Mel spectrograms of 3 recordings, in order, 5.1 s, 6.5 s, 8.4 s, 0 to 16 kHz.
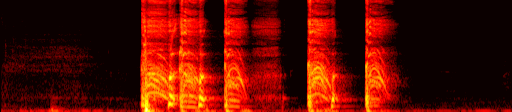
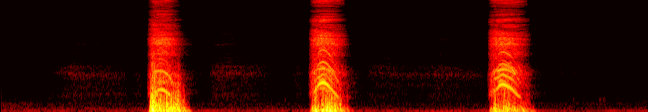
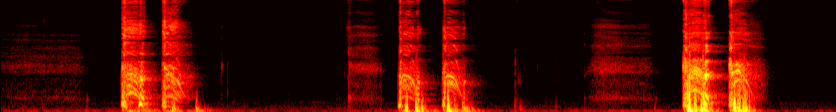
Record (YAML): cough_length: 5.1 s
cough_amplitude: 32768
cough_signal_mean_std_ratio: 0.3
exhalation_length: 6.5 s
exhalation_amplitude: 32767
exhalation_signal_mean_std_ratio: 0.28
three_cough_length: 8.4 s
three_cough_amplitude: 32768
three_cough_signal_mean_std_ratio: 0.26
survey_phase: beta (2021-08-13 to 2022-03-07)
age: 18-44
gender: Male
wearing_mask: 'No'
symptom_new_continuous_cough: true
symptom_runny_or_blocked_nose: true
symptom_sore_throat: true
symptom_fatigue: true
symptom_onset: 2 days
smoker_status: Never smoked
respiratory_condition_asthma: true
respiratory_condition_other: false
recruitment_source: Test and Trace
submission_delay: 1 day
covid_test_result: Positive
covid_test_method: RT-qPCR
covid_ct_value: 23.5
covid_ct_gene: N gene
